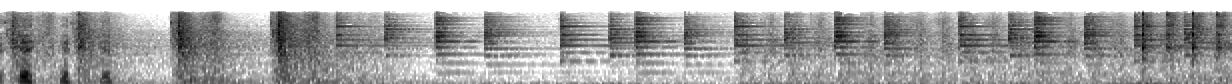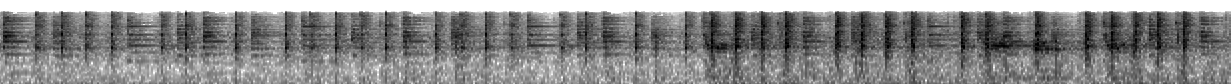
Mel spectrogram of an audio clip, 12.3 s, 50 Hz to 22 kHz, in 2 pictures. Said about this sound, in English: a 3-minute piece played almost entirely by office machines. It features 156 instruments, including typewriters, calculator and accounting machines, telephones, office perforators, metronomes, entrance door gongs, and a forklift.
